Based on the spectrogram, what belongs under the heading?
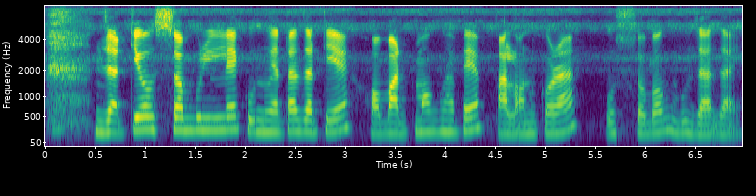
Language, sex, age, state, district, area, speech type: Assamese, female, 30-45, Assam, Jorhat, urban, spontaneous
